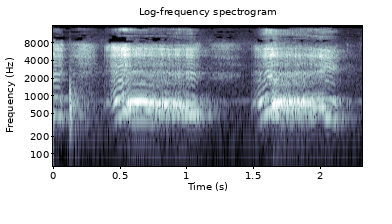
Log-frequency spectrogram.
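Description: Baby fake-crying: two loud wails, each under a second long, with a short break between them. It is a put-on cry rather than real distress.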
